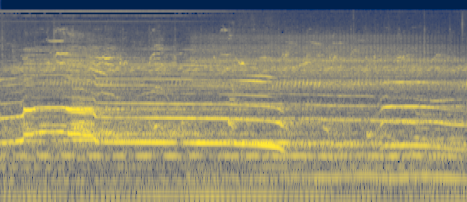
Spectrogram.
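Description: A long, wavering wolf howl rises and sustains for several seconds, echoing across a hillside by a mountain village, with a second howl joining later, over a steady low background rumble; no one speaks.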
